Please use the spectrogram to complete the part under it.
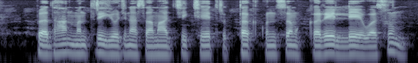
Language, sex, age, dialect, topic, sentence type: Magahi, male, 18-24, Northeastern/Surjapuri, banking, question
